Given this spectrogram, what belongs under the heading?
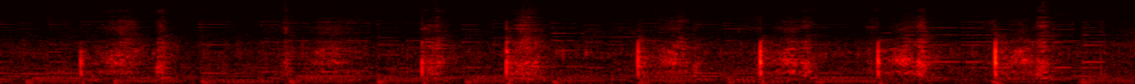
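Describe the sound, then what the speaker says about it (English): A kitchen knife chops vegetables into small cubes on a board. The sharp taps come in a steady rhythm, close and fairly quiet. "we're also going to chop those into some small cubes"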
